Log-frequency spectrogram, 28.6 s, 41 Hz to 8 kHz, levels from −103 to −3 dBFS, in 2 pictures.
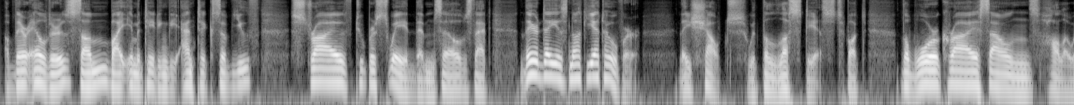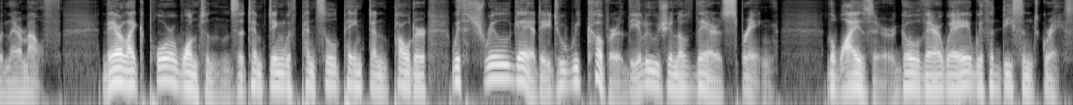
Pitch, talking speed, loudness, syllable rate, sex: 100 Hz, 135 wpm, -19 LUFS, 3.8 syllables/s, male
